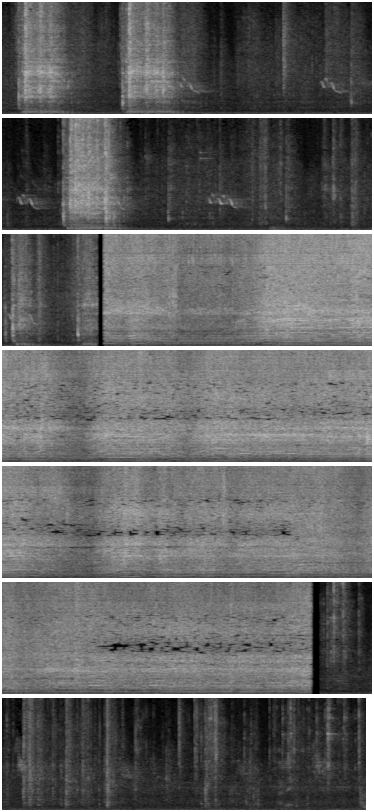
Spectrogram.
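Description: Chainsaw cutting a palm tree, its engine revving up and down over and over as it bites and eases off. It starts suddenly about a third of the way in and cuts off suddenly near the end. Before it there are only a few short, louder noises over a quiet background.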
